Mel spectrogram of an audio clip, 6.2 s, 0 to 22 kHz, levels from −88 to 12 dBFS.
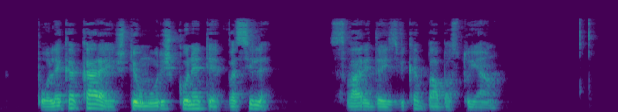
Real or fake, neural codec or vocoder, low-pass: real; none; 10.8 kHz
